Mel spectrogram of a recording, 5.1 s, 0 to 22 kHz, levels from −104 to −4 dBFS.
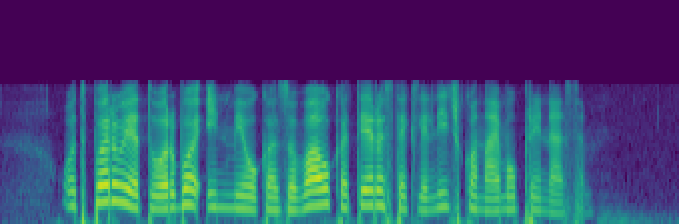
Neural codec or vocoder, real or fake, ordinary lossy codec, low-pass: none; real; none; 5.4 kHz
